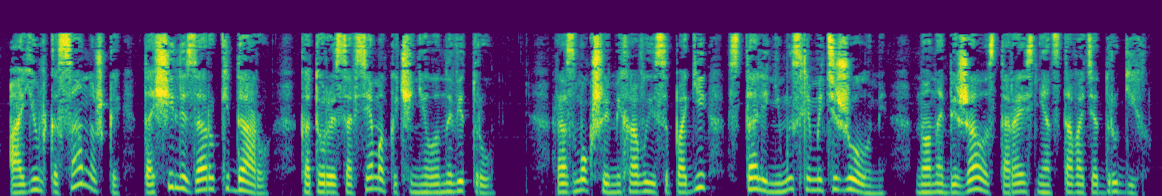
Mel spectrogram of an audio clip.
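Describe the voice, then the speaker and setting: A woman narrating an audiobook in a measured, expressive storytelling manner. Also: lowish voice, slightly rough, dry recording. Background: faint music.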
